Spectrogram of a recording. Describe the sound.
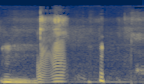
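Fart noises: a longer, buzzy, vibrating blast followed a moment later by a shorter, sharp burst, both fairly loud against a quiet background.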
